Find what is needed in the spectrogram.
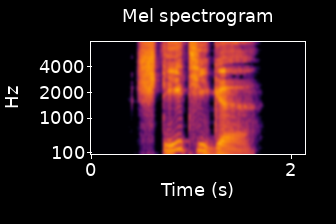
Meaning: inflection of stetig: 1. strong/mixed nominative/accusative feminine singular 2. strong nominative/accusative plural 3. weak nominative all-gender singular 4. weak accusative feminine/neuter singular
- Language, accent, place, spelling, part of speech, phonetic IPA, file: German, Germany, Berlin, stetige, adjective, [ˈʃteːtɪɡə], De-stetige.ogg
